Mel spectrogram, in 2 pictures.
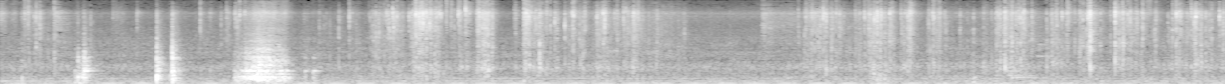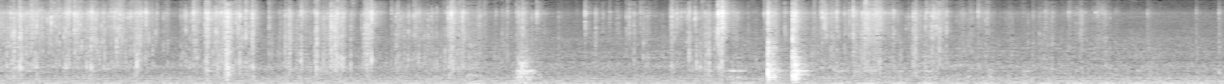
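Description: Thin clear plastic bag crinkling and rustling in irregular spurts as a USB cable is worked out of it by hand, with a few louder handling noises among them; it dies down near the end once the cable is free.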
